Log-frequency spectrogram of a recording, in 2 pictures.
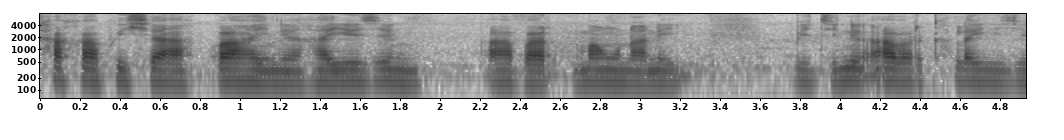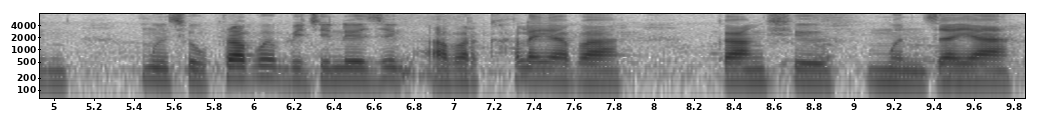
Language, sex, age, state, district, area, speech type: Bodo, female, 60+, Assam, Kokrajhar, rural, spontaneous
